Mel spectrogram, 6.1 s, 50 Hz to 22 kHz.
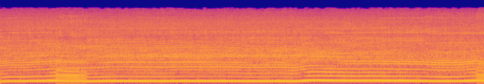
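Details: Echo CS 590 chainsaw at wide-open throttle, set rich for break-in: steady scream with brief dips and recoveries, burbling; high-speed mixture rich, four-stroking, high screw then turned in about 1/8 turn.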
